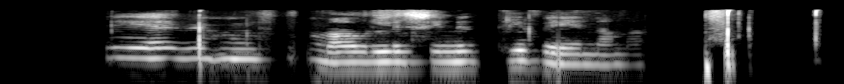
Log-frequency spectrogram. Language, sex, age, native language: Icelandic, female, 11, Icelandic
